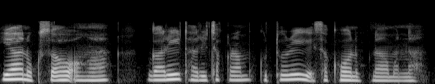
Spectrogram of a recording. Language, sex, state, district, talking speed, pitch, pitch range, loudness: Garo, female, Meghalaya, West Garo Hills, 125 wpm, 200 Hz, 190-215 Hz, -17 LUFS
